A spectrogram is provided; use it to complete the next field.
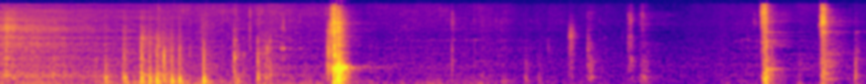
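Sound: beer bottle being opened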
